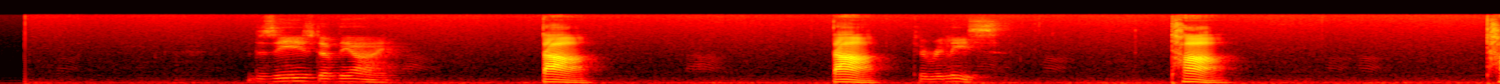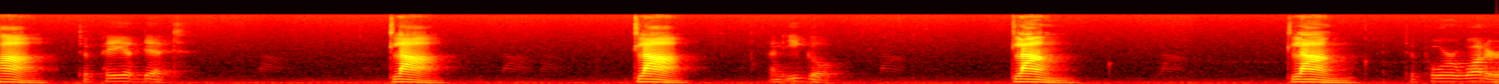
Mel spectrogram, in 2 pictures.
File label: Rhade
